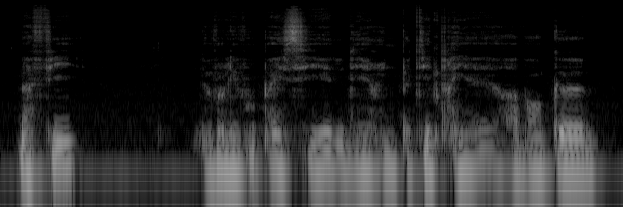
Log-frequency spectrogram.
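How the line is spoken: Soft murmur. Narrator (French): murmura doucement la gouvernante

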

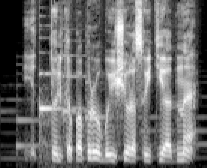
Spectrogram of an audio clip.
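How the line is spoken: Grumbled threat. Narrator (Russian): пробурчал Серега, пытаясь пригрозить ей

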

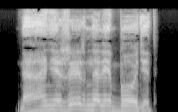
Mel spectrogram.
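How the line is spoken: Groaning, barely recovered. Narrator (Russian): простонал командующий аванпостом, который немного очухался

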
